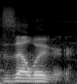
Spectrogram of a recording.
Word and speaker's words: Zellweger: Who, I believe it's pronounced Zellweger.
